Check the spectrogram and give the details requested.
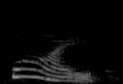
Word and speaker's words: why: the next word is why why are you crying why are you laughing why again a silent H and a Y at the end all of these words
